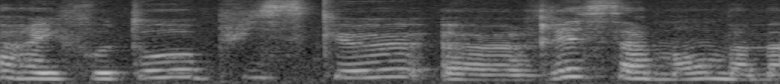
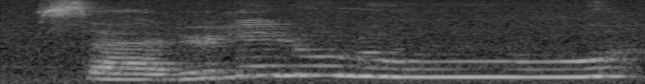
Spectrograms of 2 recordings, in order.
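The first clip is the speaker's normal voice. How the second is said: cooing pet voice; 4 semitones higher, much slower than usual. Real, not acted. Greeting the foals in the field.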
